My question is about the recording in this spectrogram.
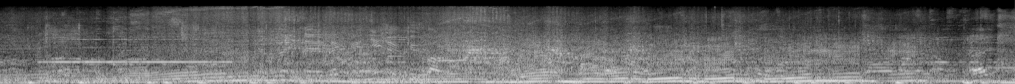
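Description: Suzuki Jimny's small engine revving up and down as the 4x4 works its way up a muddy, rutted off-road climb, its pitch rising and falling over several seconds.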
